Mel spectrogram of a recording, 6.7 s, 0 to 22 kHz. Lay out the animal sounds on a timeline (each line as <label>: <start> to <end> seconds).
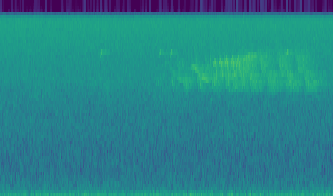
Black-throated Blue Warbler (Setophaga caerulescens): 3.3 to 5.1 seconds
Ovenbird (Seiurus aurocapilla): 3.3 to 6.6 seconds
